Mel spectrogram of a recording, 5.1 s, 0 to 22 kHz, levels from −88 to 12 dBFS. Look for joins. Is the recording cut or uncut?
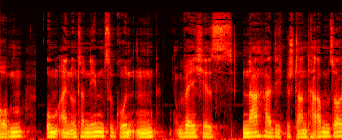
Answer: uncut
